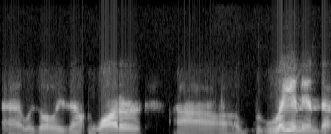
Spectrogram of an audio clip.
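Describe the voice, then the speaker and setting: A woman with a very deep, low pitch and a Texan accent, her pitch varying in an ordinary way. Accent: Texan Southern US. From US South, Texas Gulf Coast (Seadrift). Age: 70s. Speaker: shrimp boat captain and environmental activist. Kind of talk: interview.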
